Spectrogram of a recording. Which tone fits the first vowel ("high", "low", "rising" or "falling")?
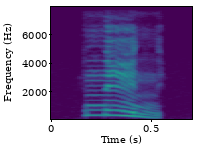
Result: falling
